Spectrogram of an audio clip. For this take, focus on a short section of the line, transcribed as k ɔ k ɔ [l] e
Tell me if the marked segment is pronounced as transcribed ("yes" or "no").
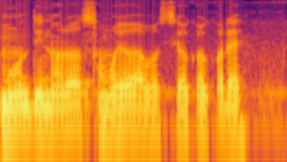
no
